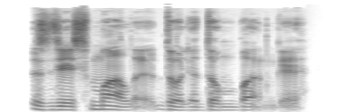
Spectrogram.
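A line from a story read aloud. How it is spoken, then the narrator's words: Muttered through clenched teeth. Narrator (Russian): процедил Рук сквозь зубы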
